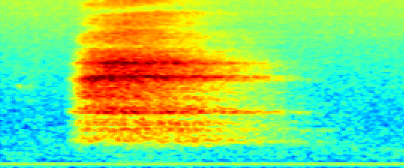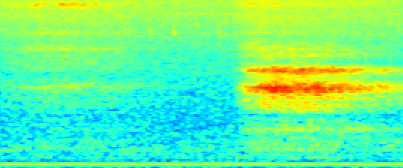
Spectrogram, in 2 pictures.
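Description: A slow audible inhale through the nose during a seated chair yoga flow, followed after a pause by a shorter, softer second breath, close and quiet over a faint steady hum.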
